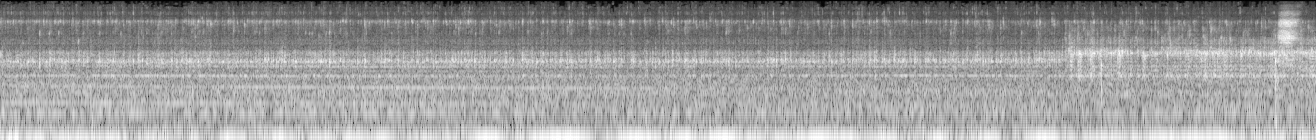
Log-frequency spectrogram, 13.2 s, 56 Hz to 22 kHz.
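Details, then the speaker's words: Thermalright 360 AIO on a test bench, pump rated to about 3400–3500 RPM, owner considering a fixed pump speed: a steady low pump hum with a faint gurgling, bubbly trickle that sometimes sounds worse than the fan noise; owner suspects trapped air. "you know it's reallyy really annoying to be honest the bubbly sound sometimes it just sounds worse than the fan noise"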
